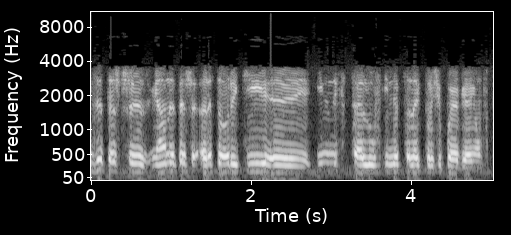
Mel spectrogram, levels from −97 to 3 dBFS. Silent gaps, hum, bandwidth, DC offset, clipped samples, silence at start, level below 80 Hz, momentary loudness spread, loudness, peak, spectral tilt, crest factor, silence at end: none; none; 3.8 kHz; under 0.1%; under 0.1%; 0 s; -54 dBFS; 6 LU; -12 LUFS; -2 dBFS; -7.5 dB/octave; 10 dB; 0.15 s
